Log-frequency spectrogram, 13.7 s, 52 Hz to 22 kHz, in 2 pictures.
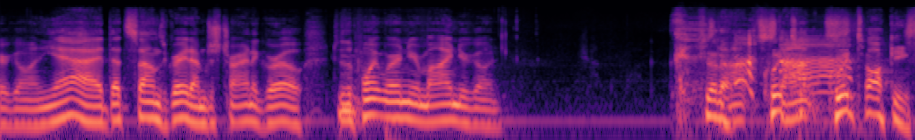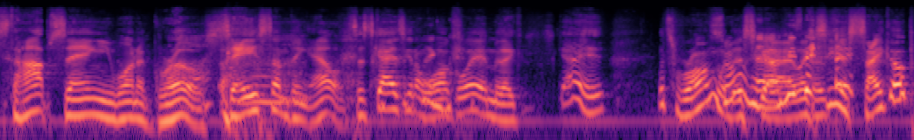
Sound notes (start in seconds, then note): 4.5 whispering; 5.1 participants laughing; 9.0 participant sighing; 12.6 participant laughing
